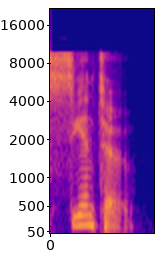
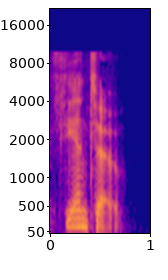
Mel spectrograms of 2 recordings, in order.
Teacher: except in Castilian Spanish where the sound shifted to more of a th sound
